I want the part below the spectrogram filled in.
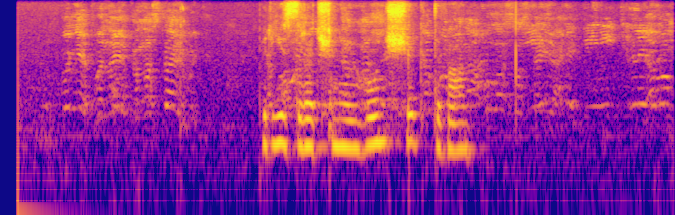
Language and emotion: Russian, neutral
